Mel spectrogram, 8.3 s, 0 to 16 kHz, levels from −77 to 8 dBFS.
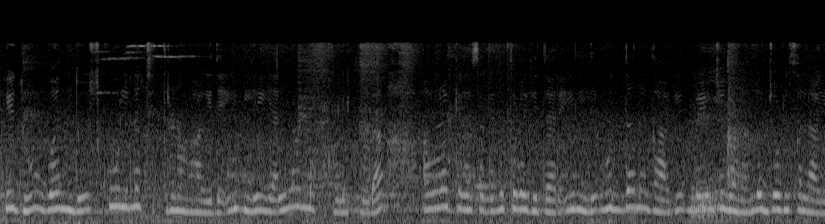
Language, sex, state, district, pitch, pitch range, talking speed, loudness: Kannada, female, Karnataka, Belgaum, 235 Hz, 215-250 Hz, 110 wpm, -30 LUFS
